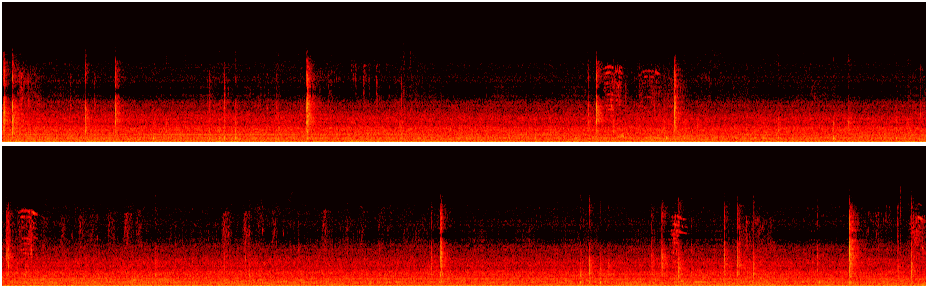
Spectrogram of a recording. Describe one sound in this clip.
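Wall pieces snap into place with short, sharp clicks.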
